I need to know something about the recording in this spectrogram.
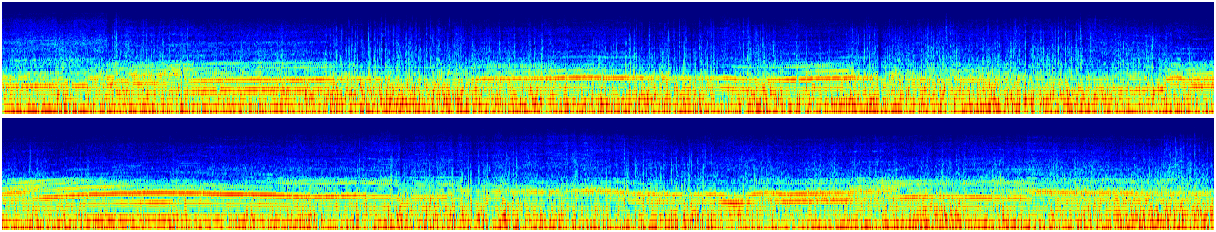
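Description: A dune buggy engine roars loudly, rising and falling in pitch.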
